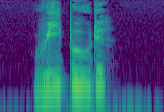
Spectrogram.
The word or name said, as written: reboote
